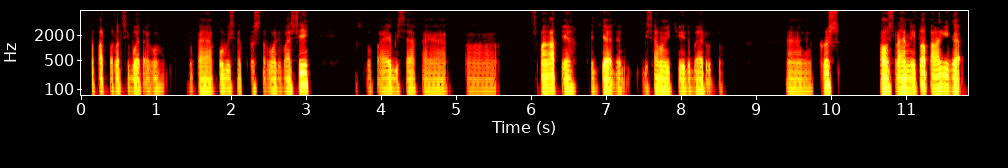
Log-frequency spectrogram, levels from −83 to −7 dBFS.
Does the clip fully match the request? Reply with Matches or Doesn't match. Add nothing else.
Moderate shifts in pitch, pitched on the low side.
Doesn't match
